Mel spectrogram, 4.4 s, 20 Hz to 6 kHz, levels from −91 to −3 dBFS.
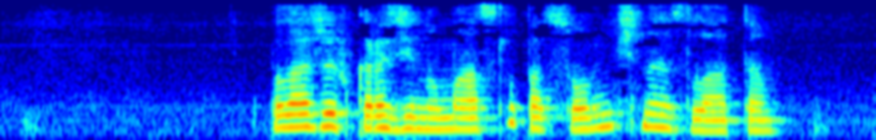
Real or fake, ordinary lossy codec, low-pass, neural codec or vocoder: real; MP3, 24 kbps; 5.4 kHz; none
